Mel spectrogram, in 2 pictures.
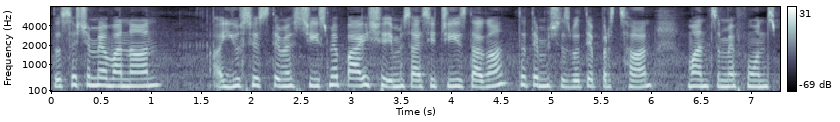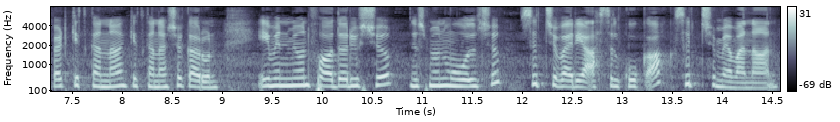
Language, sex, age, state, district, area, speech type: Kashmiri, female, 18-30, Jammu and Kashmir, Kupwara, urban, spontaneous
